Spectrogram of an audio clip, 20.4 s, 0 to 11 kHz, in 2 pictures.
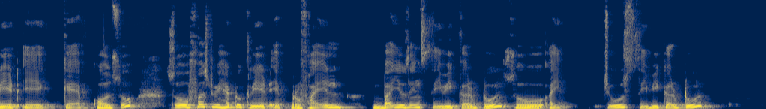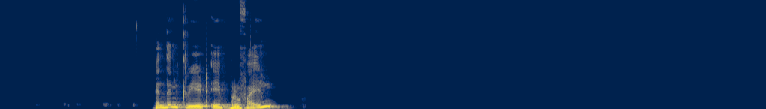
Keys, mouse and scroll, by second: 2.6 alt+middle click, 3.8 alt+middle click, 4.7 alt+middle click, 5.2 alt+middle click, 6.0 alt+scroll up 1, 7.3 alt+middle click, 19.5 double click.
